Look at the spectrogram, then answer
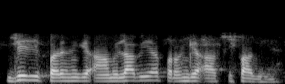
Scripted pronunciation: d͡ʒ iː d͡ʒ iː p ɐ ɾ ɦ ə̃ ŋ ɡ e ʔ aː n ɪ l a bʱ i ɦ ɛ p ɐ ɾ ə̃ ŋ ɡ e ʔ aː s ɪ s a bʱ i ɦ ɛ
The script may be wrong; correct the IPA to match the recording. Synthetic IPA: d͡ʒ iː d͡ʒ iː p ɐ ɾ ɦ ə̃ ŋ ɡ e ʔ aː m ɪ l a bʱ i ɦ ɛ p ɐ ɾ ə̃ ŋ ɡ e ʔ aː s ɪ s a bʱ i ɦ ɛ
